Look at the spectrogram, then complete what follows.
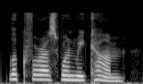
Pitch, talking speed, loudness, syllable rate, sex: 200 Hz, 250 wpm, -16 LUFS, 5.4 syllables/s, female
